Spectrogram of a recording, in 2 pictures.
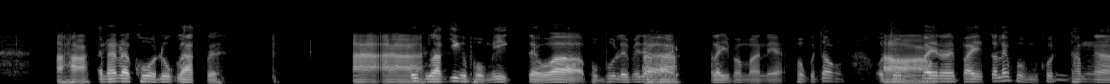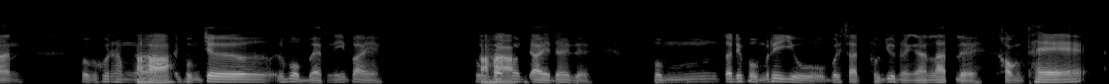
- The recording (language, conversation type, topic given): Thai, unstructured, เวลาเหนื่อยใจ คุณชอบทำอะไรเพื่อผ่อนคลาย?
- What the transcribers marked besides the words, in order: other background noise; tapping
